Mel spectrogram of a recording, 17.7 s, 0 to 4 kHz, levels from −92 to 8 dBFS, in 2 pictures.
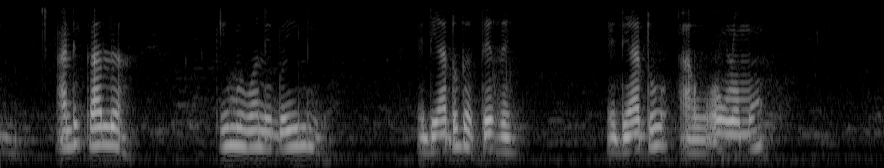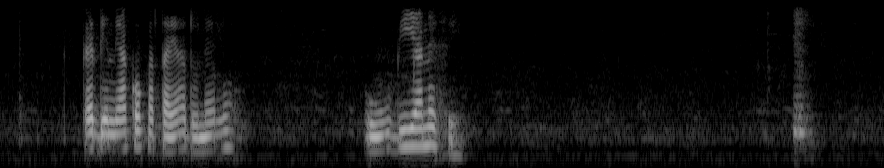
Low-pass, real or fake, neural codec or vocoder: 3.6 kHz; real; none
